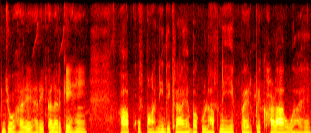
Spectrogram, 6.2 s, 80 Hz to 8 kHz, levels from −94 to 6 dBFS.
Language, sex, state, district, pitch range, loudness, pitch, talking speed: Hindi, male, Chhattisgarh, Kabirdham, 165-175 Hz, -20 LUFS, 170 Hz, 195 wpm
